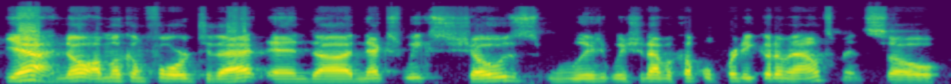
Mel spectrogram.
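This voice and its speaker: A man's voice: fairly high pitch, steady tone, moderate pace, fairly bright tone. A man co-hosting a hockey podcast in casual chat, often laughing, with hesitant fillers. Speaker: podcast co-host.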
